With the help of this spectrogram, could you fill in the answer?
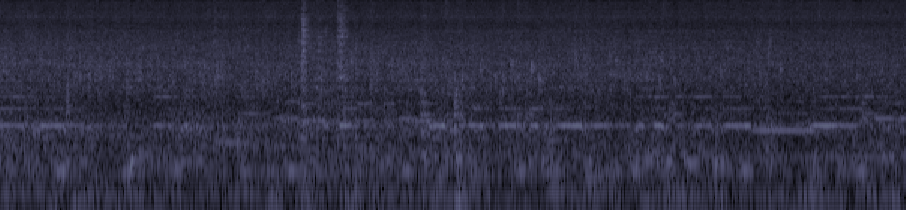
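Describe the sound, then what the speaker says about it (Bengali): Potatoes frying in hot oil in a pan for chicken masala while being stirred, a continuous sizzle with sharp scraping clicks from the spatula and faint background voices. "আলুটা ভালো করে নেড়ে সুন্দর করে গুছিয়ে করবো, গুছিয়ে দেবো।"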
